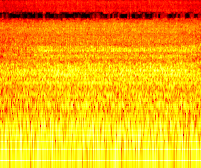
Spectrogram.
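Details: Range Rover Sport SVR at first start after rear main oil seal replacement, exhaust refitted, no leaks yet at the bell housing. Even, steady idle with a smooth exhaust rumble and no ticking or knocking; normal idle.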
